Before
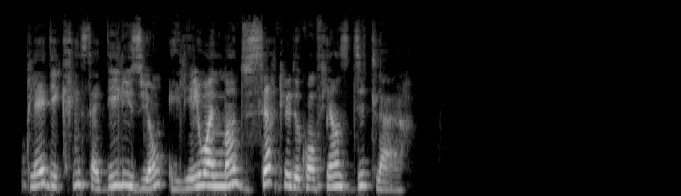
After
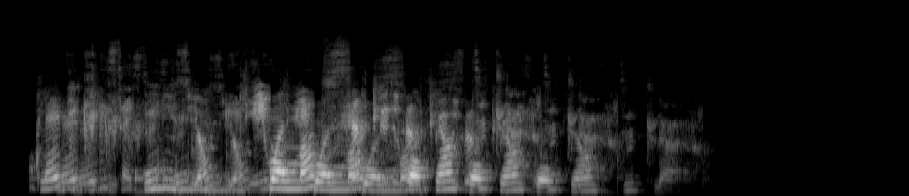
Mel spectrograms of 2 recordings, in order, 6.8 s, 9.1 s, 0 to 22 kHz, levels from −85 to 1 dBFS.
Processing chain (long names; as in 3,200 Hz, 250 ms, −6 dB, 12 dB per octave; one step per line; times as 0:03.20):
speed change −25%
auto-filter band-pass saw up 0.74 Hz 410–2,800 Hz
delay with pitch and tempo change per echo 109 ms, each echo −2 semitones, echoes 2, each echo −6 dB
level +4 dB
